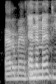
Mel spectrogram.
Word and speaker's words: Adamantium: Adamantium. Adamantium, right?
